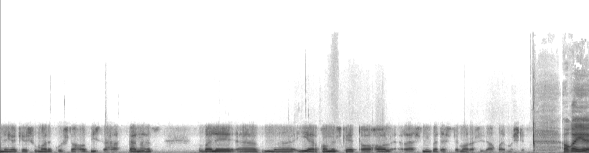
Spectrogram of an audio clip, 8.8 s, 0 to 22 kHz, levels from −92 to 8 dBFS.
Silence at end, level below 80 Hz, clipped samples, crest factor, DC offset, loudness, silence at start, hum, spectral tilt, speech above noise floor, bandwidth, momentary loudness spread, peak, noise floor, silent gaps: 0 s; -54 dBFS; under 0.1%; 20 dB; under 0.1%; -21 LUFS; 0 s; none; -5.5 dB/octave; 25 dB; 12 kHz; 13 LU; 0 dBFS; -45 dBFS; none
